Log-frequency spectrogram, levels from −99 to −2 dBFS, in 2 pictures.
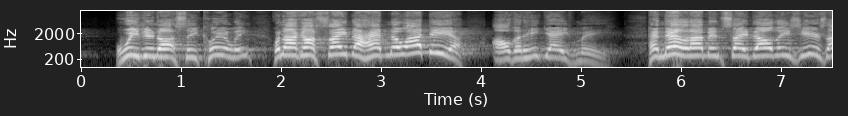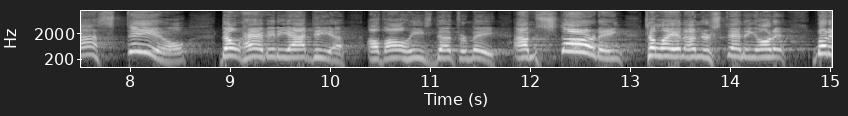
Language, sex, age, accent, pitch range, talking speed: English, male, 50-69, American, 250-320 Hz, 190 wpm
